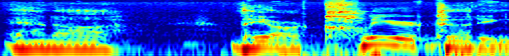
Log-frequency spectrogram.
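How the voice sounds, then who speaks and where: With audible room echo around him, a man speaks at a fairly slow pace in a dark, mellow, somewhat breathy tone. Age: 70s. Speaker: public commenter at town council meeting. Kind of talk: public comment at council meeting. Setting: council chamber.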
